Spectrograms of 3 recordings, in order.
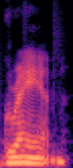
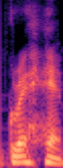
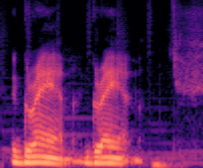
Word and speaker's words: Graham: 事实上就是 Graham，而不是 Graham，没有很清楚的 ham 的音，没有的。OK， Graham，所以他的名字就是 Aubrey Drake Graham。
